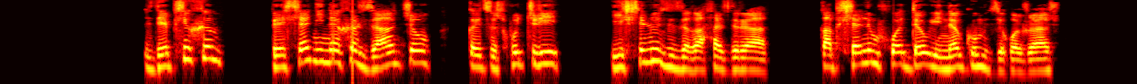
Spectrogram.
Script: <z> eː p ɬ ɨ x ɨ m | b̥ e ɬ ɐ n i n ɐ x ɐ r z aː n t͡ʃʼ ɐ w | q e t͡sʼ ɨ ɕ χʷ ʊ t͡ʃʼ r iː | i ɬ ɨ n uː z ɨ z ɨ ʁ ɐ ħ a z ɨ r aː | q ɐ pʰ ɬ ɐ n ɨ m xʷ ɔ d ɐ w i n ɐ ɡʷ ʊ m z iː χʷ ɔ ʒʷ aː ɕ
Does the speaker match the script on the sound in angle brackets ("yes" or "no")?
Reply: yes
